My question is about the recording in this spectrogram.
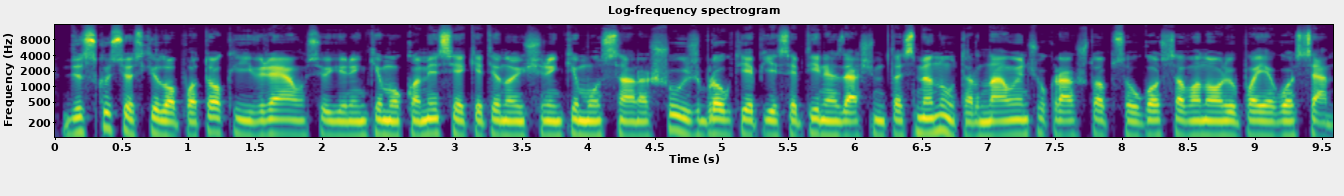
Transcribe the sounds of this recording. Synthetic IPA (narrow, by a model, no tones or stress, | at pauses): d̪ʲɪskʊsʲɪjoːskʲɪlˠoːpoːt̪oːkɐɪiʋʲɪɾʲæˑʊsʲuːjiɾʲɪŋʲkʲɪmuːkɔmʲɪsʲɪjɛkʲɛt̪ʲɪnoːɪʃʲɾʲɪŋʲkʲɪmuːsɑːɾɐʃuːɪʒbɾɐʊk̚t̪ʲiɐpʲjiɛsʲɛpʲt̪ʲiːnʲɛzʲd̪ʲæʃʲɪmt̪ɐsʲmʲɛnuːt̪ɐɾnɑˑʊjɛnʲt͡ʃʲuːkɾɑːʃt̪uːɐpsɒʊɡoːsːɐʋɐnoːɾʲuːpɐjeːɡuɔsʲɛ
